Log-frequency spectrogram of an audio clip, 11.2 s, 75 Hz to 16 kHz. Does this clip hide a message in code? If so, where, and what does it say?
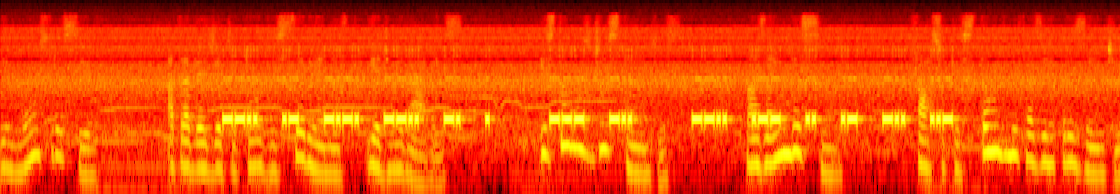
Yes: Morse code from 2.2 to 9.6 s, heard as a keyed tone, machine-sent, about 39 wpm, spaced as for 23 wpm, 600 Hz. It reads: ZACZNE OD ZWIADU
